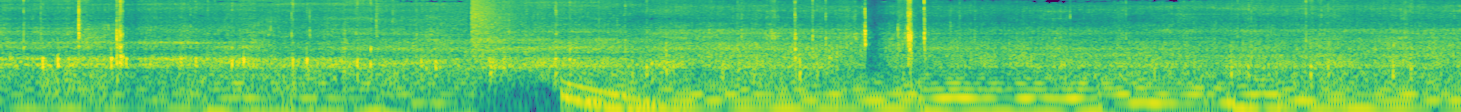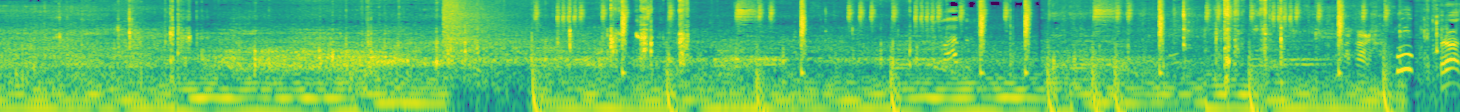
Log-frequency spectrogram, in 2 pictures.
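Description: Skateboard rolling on concrete, with sharp clacks of the board popping and landing during a flip-trick attempt, most of them in the last eight seconds, over background music with a heavy stepping bass line.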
